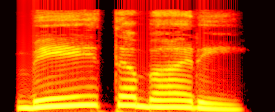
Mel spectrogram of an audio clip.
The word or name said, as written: ಬೇಯಿತಬಾರಿ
